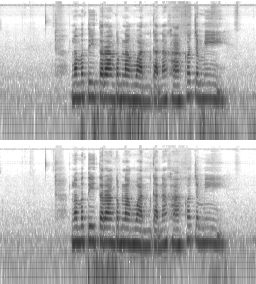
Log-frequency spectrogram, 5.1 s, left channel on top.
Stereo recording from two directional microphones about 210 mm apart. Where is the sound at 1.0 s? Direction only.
15° right (ahead or behind).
